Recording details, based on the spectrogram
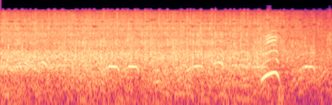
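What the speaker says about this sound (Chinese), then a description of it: "这大姐姐还鼓掌呢" Studio audience applauding during a comedy sketch, a steady dense wash of clapping throughout with a brief swell near the end and faint vocal sounds over it.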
